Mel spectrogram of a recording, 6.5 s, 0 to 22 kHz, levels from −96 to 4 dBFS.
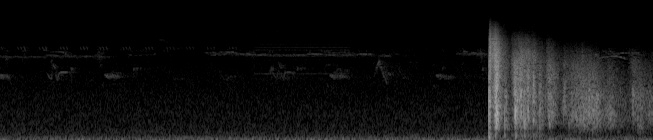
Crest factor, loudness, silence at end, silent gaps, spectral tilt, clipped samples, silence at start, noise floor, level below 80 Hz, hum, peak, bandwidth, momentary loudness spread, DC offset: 32 dB; -37 LUFS; 0 s; none; -1 dB/octave; under 0.1%; 4.9 s; -68 dBFS; -68 dBFS; none; -14 dBFS; 16 kHz; 18 LU; under 0.1%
